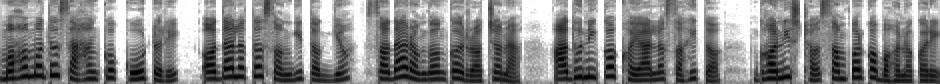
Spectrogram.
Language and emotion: Odia, neutral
